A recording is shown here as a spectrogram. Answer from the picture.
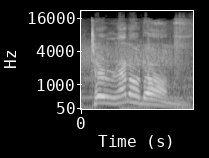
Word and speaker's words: pteranodon: And now comes the question if you can see and hear the pteranodon. The P is silent by the way.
